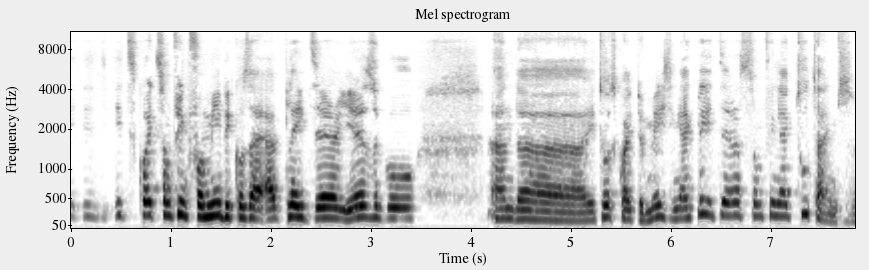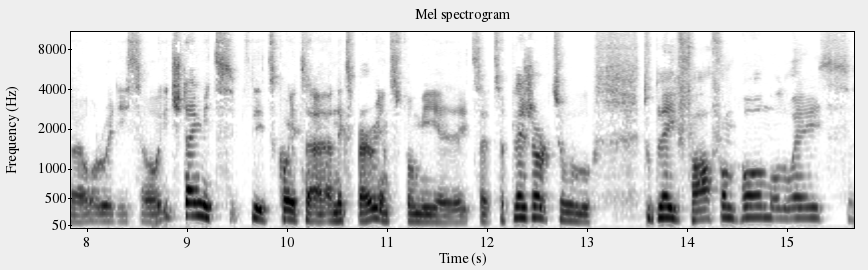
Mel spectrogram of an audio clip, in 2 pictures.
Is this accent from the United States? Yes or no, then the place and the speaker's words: no; France; English is a second language; obviously I'm not Jamaican, I'm not from the UK neither, and I'm from France, so probably, I'm sure of that, I have this a specific way to produce and to play this music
